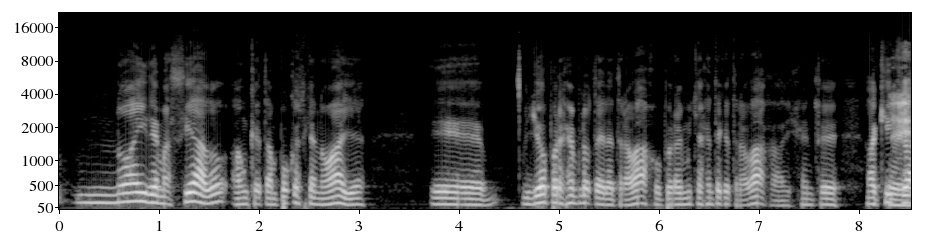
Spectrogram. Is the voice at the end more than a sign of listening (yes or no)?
no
